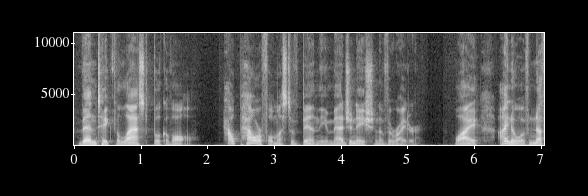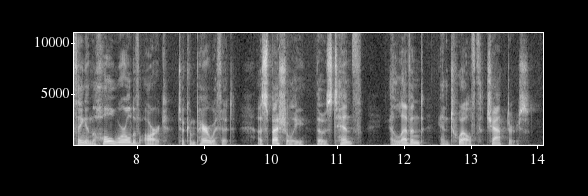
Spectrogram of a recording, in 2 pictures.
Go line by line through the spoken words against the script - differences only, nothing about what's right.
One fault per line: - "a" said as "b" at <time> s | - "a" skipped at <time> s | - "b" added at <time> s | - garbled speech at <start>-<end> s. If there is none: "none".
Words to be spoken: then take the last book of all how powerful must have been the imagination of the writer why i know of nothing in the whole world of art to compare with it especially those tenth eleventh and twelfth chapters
none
